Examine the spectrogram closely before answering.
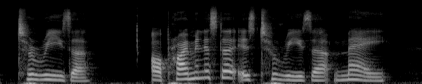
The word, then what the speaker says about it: Theresa: our prime minister is Theresa May again it's pronounced always with this T but these these are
